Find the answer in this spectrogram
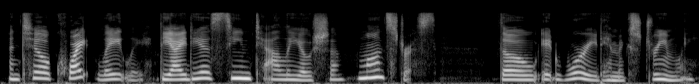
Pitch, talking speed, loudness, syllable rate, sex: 235 Hz, 120 wpm, -17 LUFS, 4.6 syllables/s, female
